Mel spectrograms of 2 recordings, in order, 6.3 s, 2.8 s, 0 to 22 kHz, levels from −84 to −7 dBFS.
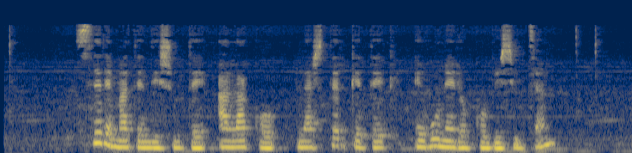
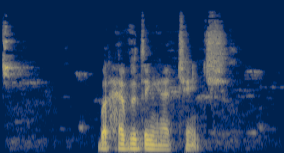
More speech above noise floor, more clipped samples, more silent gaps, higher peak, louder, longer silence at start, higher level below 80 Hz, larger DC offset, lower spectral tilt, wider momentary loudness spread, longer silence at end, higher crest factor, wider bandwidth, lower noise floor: about the same, 29 dB vs 30 dB; neither; neither; about the same, -8 dBFS vs -6 dBFS; first, -23 LUFS vs -26 LUFS; first, 0.75 s vs 0.05 s; first, -52 dBFS vs -64 dBFS; neither; first, -5 dB/octave vs -3.5 dB/octave; second, 7 LU vs 14 LU; first, 0.7 s vs 0.25 s; second, 16 dB vs 22 dB; second, 11.5 kHz vs 16 kHz; second, -51 dBFS vs -56 dBFS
